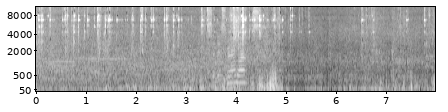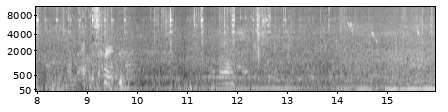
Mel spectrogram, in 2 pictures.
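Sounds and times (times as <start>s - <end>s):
keys jangling: 0.0s - 5.7s, 6.3s - 14.3s, 15.6s - 15.9s.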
